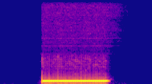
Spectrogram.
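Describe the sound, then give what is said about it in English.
A telephone line ringing on an outgoing call placed during the live radio show Wrestling Informant Radio: a single steady, mid-pitched ring tone that holds for under a second, then cuts off into silence, with a brief noise at the very end. “Give it another go here. And we're ringing.”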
